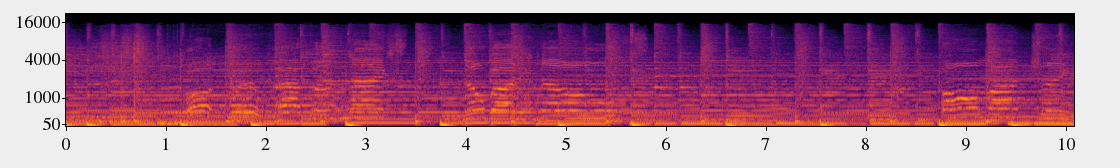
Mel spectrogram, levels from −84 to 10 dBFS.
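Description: No technical faults are present anywhere in the clip.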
